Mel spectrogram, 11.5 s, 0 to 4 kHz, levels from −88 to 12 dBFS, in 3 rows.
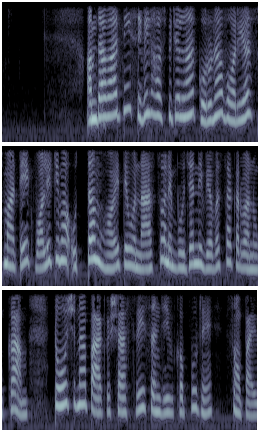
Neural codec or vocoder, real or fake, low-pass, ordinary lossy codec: none; real; 3.6 kHz; none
